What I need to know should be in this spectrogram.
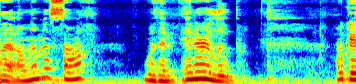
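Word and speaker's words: limaçon: this is called a limacon. L-I-M-A-C-O-N, and that's French. It's got a little French accent on the bottom. Limacon.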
